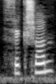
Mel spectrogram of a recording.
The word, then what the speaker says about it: Fik-Shun: His name is spelled F-I-K-S-H-U-N. Fiction.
